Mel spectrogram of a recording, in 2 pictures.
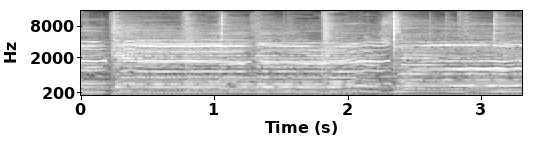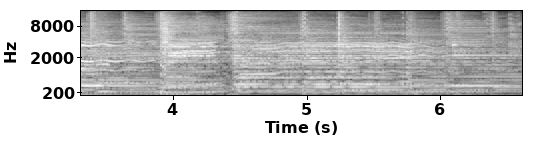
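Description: Gospel-style sung prayer response, voices singing over guitar with a steady drum beat.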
